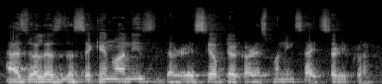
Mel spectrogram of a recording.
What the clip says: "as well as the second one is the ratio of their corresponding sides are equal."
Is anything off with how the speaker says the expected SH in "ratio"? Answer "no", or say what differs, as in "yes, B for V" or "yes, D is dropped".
yes, S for SH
